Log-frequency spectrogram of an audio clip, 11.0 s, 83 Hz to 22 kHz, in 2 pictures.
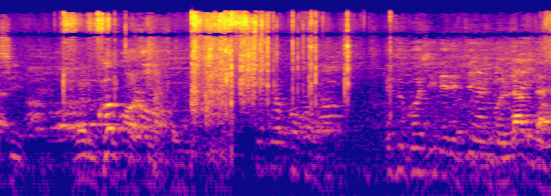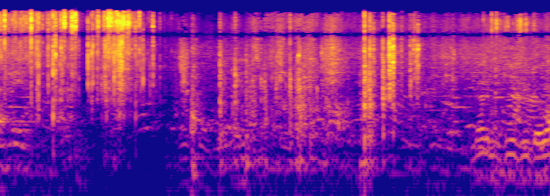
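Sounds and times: pellets rattling into plastic bucket: 0:02.0 - 0:03.6, 0:05.4 - 0:07.2.

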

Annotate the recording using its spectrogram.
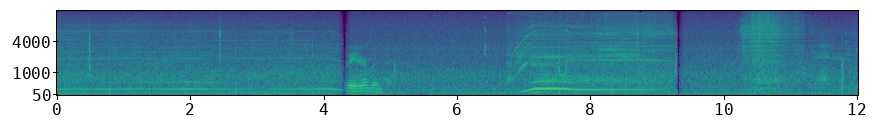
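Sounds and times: electric motor whine: 0:00.0 - 0:04.3, 0:06.8 - 0:09.4.

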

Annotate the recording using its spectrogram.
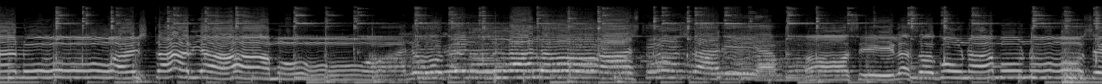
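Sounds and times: harmonium: 0:00.0 - 0:11.0.

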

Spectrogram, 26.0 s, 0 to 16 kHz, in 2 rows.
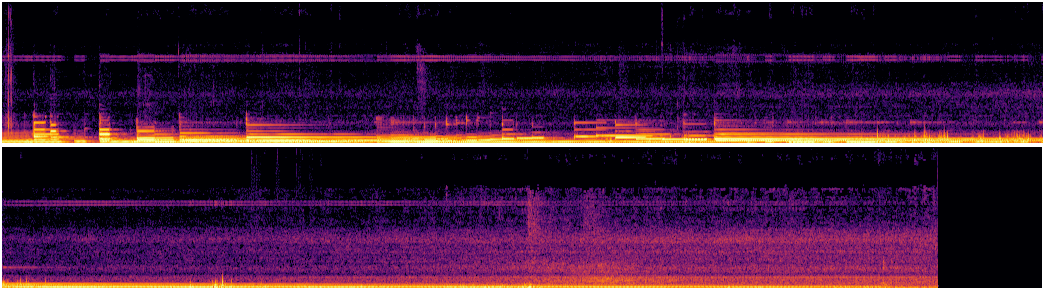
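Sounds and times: electric piano chord ringing: 0:00.0 - 0:24.7.

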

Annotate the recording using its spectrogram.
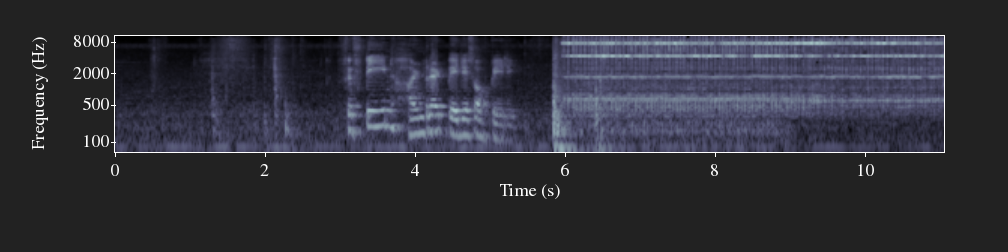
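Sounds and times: twin-bell alarm clock ringing: 0:05.9 - 0:11.0.

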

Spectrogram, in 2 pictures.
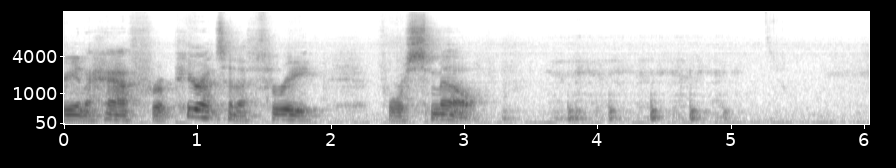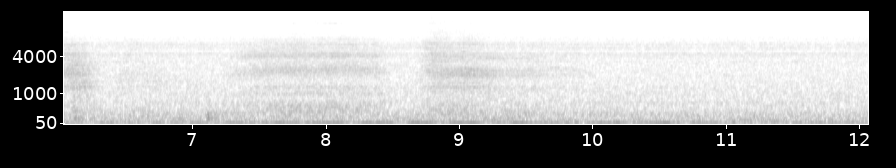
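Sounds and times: faint breathing: 0:01.9 - 0:02.5, 0:05.7 - 0:06.5, 0:07.1 - 0:10.1.

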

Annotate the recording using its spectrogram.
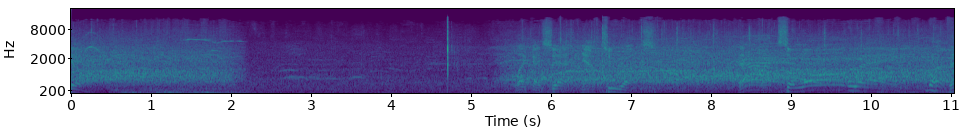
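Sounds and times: ballpark crowd noise: 0:00.0 - 0:11.0
wooden bat hitting ball: 0:04.7 - 0:04.9.

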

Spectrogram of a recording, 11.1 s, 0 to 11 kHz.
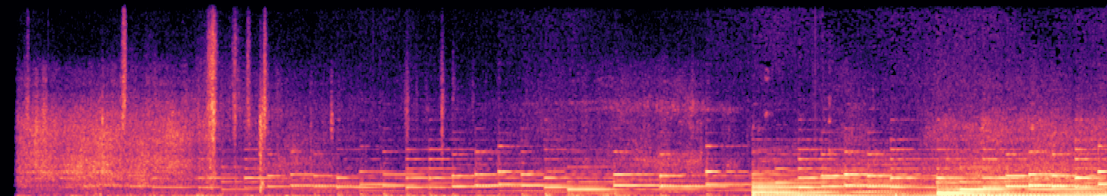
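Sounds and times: steady outdoor rumble: 0:00.1 - 0:11.0
faint music notes: 0:00.6 - 0:11.0.

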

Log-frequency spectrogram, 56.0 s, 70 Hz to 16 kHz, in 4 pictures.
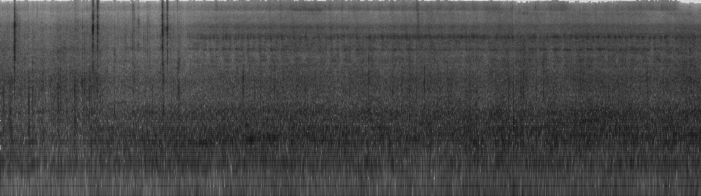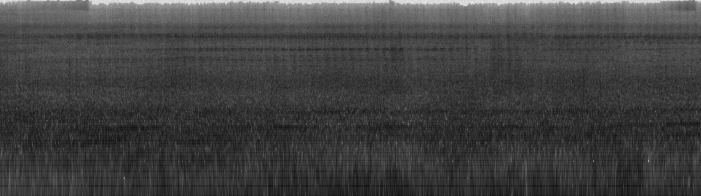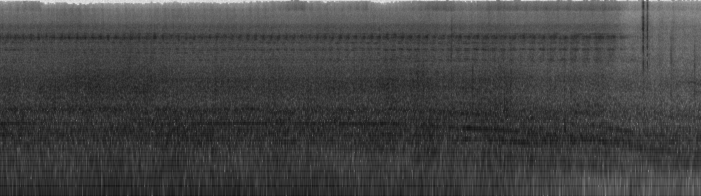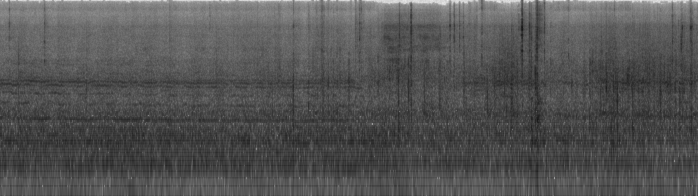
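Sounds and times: tyre noise on asphalt: 0:00.0 - 0:56.0
electric bike motor whining: 0:01.5 - 0:56.0
wind on microphone: 0:01.9 - 0:56.0.

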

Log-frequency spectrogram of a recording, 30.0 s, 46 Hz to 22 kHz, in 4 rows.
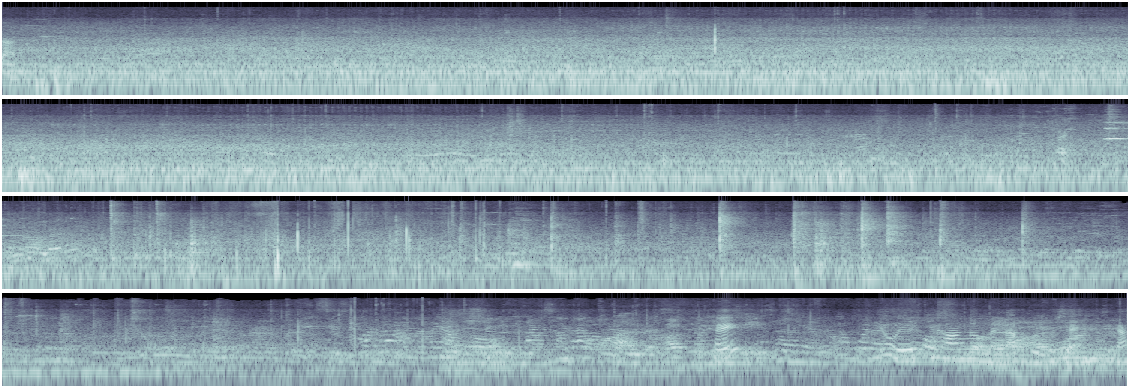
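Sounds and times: city street traffic: 0:00.0 - 0:30.0.

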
